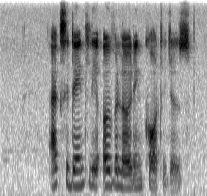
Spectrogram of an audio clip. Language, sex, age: English, female, 18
